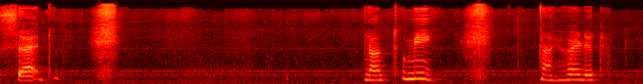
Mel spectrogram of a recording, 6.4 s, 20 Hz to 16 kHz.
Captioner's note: pauses for 3 seconds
